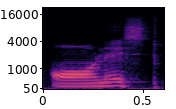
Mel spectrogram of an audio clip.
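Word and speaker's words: honest: ಆದರೆ ಎಚ್ ಅಂತ ಅನ್ನೋದು ಉಚ್ಚಾರಣೆಯಲ್ಲಿ ನಾವು ಏನು ಮಾಡ್ತಾ ಇರ್ತೀವಿ, ಅಲ್ಲಿ ಹ ಉಚ್ಚಾರಣೆ ಕೊಡ್ತಾ ಇಲ್ಲ, ಅಲ್ಲಿ ಏನು ಕೊಡ್ತಾ ಇರುತ್ತೆ ಗೊತ್ತಾ, ಆ ಉಚ್ಚಾರಣೆ ಕೊಡ್ತಾ ಇದೆ, ಓ ಉಚ್ಚಾರಣೆ ಕೊಡ್ತಾ ಇರುತ್ತೆ. ಹೀ ಈಸ್ ಅ ಆನೆಸ್ಟ್ person, ಆನೆಸ್ಟ್ ಆ.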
